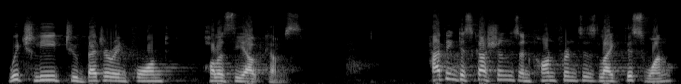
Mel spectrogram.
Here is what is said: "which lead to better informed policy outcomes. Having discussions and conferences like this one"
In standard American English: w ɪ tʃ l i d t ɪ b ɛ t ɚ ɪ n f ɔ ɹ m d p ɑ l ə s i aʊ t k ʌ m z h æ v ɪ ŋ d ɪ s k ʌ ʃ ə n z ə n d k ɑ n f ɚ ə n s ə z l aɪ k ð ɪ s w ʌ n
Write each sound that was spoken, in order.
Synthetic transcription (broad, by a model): w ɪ tʃ l i d t ɪ b ɛ t ɚ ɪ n f ɔ ɹ m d p ɑ l ə s i aʊ t k ʌ m z h æ v ɪ ŋ d ɪ s k ʌ ʃ ə n z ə n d k ɑ n f ɚ ə n s ə z l aɪ k ð ɪ s w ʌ n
